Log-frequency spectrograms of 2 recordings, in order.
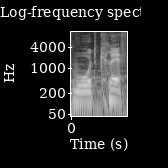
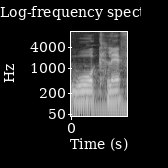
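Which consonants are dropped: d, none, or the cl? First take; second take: none; d. First: All consonants are pronounced fully. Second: The d sound before cliff is dropped. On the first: The speaker calls it right. "which is actually how you say it" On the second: The speaker calls it wrong. "not Warcliff"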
